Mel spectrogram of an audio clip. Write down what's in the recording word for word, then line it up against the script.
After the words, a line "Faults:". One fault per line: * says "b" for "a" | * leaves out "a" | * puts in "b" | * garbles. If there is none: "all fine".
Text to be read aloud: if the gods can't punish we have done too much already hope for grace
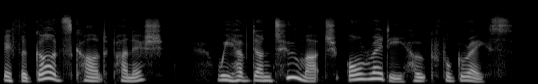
if the gods can't punish we have done too much already hope for grace
Faults:
all fine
